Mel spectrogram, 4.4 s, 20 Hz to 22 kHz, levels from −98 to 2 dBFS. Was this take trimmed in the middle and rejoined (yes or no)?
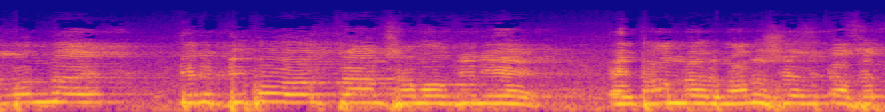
no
